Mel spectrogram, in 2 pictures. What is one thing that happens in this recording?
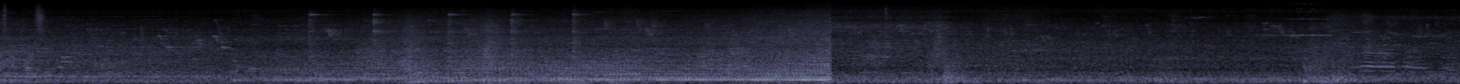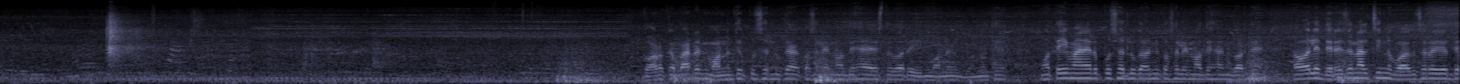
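A young man speaks calmly, close to the microphone.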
